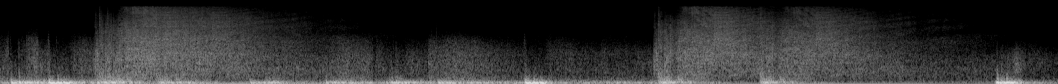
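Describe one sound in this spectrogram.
A jet engine roars past in loud, rushing bursts.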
